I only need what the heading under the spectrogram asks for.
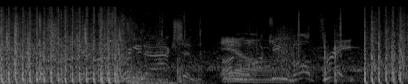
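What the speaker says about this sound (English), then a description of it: "All three of us just shooting that fucking gun right there" Rapid gunfire from The Finals, a fast rattling burst of shots, with people talking over it in the middle before the shooting resumes.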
